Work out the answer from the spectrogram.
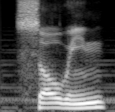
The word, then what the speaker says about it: Samhain: nosso esta noite chamada samhain pronuncia-se soin era quando os Fantasmas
